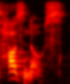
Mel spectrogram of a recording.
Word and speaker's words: haznos: So you could say your pater noster or host or most, and that's the same vowel you would use for nos. So this word is haznos.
